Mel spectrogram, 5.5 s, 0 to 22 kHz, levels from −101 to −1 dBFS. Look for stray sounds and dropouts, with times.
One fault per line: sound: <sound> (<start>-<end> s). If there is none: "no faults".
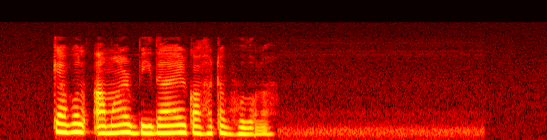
no faults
